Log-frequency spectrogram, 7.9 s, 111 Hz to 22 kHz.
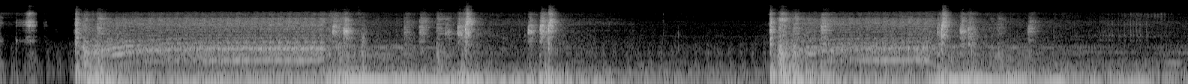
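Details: Car ("the 40") that used to start right up; choked with one pump of gas, owner fears it is still flooded. Two long spells of even, fast starter churning with no catch or firing: cranks but won't start.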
